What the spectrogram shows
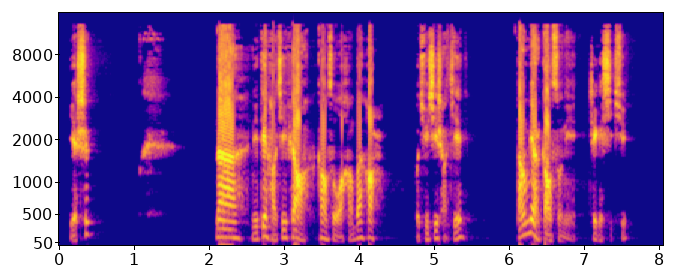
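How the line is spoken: Laughing over the phone. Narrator (Chinese): 冯芬的笑声

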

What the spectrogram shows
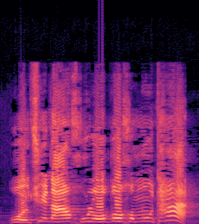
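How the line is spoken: Calling out. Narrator (Chinese): 跳跳叫道

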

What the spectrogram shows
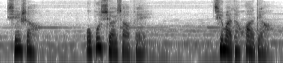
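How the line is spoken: Flat, indifferent. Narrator (Chinese): 淡淡的说

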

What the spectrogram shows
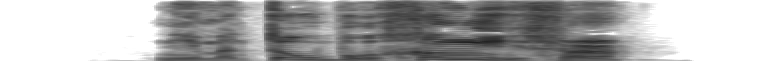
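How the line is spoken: Snorting, through gritted teeth. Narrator (Chinese): 丁局长哼了一声，咬牙道

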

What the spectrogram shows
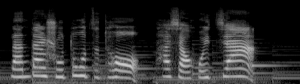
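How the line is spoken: Shouting. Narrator (Chinese): 丽丽大叫

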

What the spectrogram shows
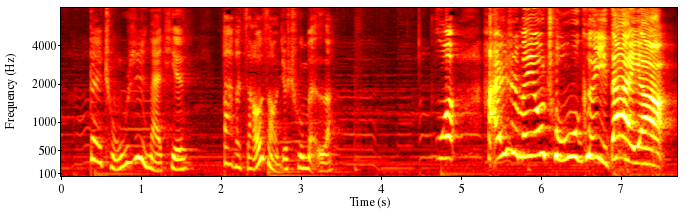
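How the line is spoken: Shouting. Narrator (Chinese): 赫伯特大叫着

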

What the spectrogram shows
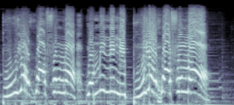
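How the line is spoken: Drenched, shouting repeatedly. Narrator (Chinese): 皇帝被海水打得全身湿漉漉的，不住的叫喊

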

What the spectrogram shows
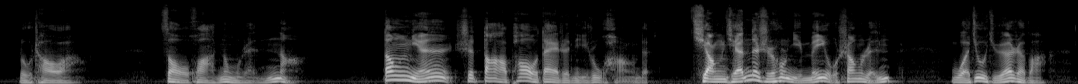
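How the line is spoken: Slow, measured. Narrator (Chinese): 杨伟缓缓的说着

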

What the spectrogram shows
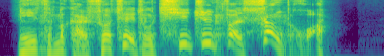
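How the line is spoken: Frightened low scolding. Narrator (Chinese): 邱景燕却又被吓着了，低声的呵斥

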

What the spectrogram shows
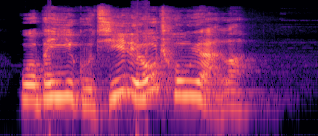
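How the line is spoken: Shouting. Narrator (Chinese): 兔子冲着老虎叫道

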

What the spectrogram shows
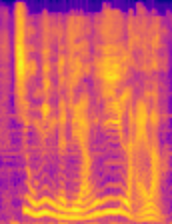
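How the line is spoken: Shouting. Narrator (Chinese): 喊出了这一句

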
